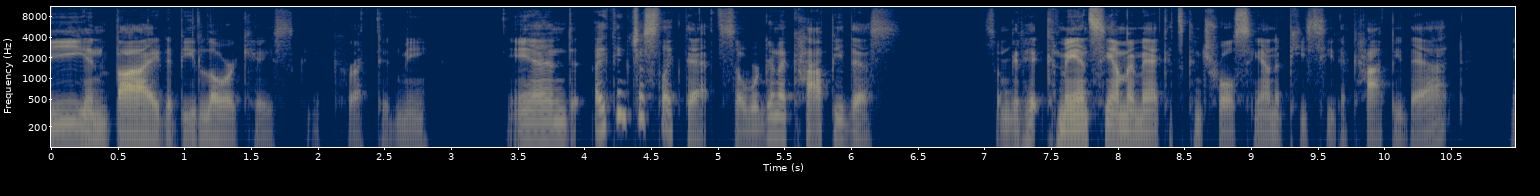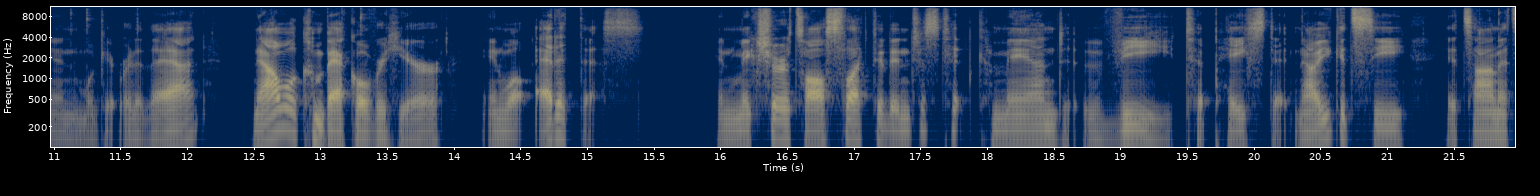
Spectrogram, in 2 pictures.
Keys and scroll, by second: 0.5 BackSpace, 0.9 b, 7.8 super+c, 19.2 super+v.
